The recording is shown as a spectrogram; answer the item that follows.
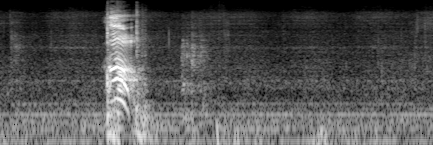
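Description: A short, high-pitched vocal cry about a second in, rising and then falling in pitch, over a faint steady hum.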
